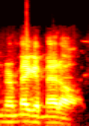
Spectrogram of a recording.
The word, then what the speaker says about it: Nurmagomedov: Mine is Khabib Nurmagomedov. I just don't know what it is about Nurmagomedov, but I'm like one of the rare people who actually say it right.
